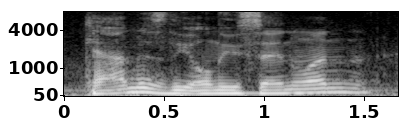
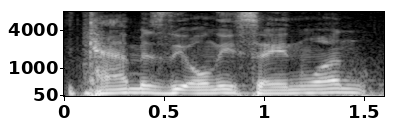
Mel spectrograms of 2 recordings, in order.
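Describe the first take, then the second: No difference in how they are said.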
